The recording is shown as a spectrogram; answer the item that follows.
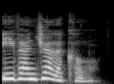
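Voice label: "evangelical", British English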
